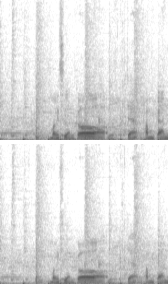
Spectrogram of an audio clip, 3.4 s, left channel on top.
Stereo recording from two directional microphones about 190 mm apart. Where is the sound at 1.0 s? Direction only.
5° left (ahead or behind).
